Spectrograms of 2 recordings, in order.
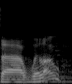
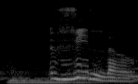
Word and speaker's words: Villo: So, you said your name was Willow? Villo.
